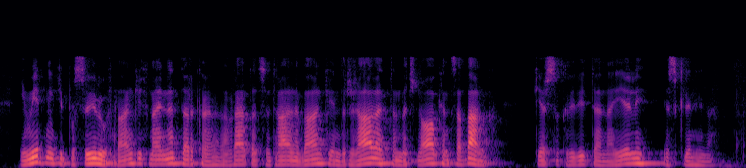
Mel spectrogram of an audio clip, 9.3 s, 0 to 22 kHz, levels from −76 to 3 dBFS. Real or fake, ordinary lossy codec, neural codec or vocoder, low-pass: fake; none; codec, 16 kHz, 2 kbps, FunCodec, trained on Chinese and English, 25 frames a second; 5.4 kHz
